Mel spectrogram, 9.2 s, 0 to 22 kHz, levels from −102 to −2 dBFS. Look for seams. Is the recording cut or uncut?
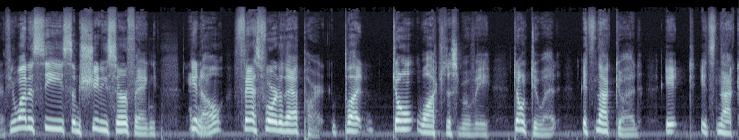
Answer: cut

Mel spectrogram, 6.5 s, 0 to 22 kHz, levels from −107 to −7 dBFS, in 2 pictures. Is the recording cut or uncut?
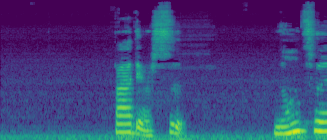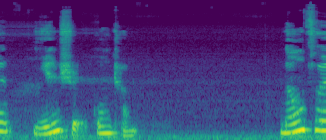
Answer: uncut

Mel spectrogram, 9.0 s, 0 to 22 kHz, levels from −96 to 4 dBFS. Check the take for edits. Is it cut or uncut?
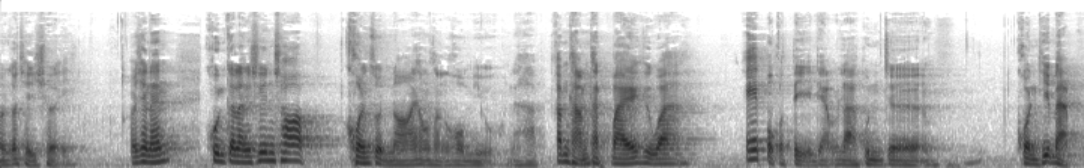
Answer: cut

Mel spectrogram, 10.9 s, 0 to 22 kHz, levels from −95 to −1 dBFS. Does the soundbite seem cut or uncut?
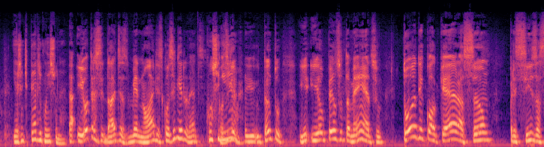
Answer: cut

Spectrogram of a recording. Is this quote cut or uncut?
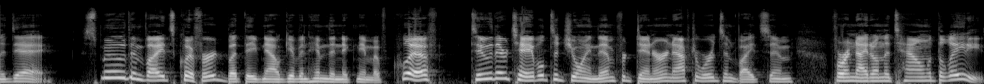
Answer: uncut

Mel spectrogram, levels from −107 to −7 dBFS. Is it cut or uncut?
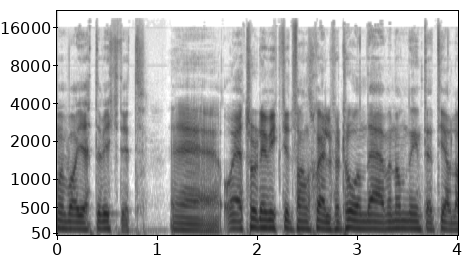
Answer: cut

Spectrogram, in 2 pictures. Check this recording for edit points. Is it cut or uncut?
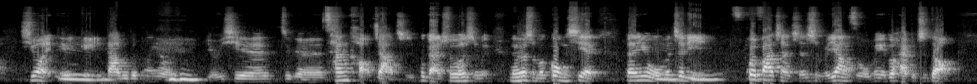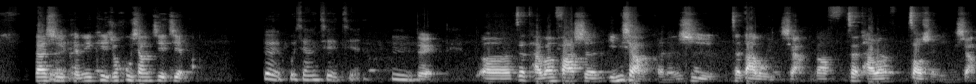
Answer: cut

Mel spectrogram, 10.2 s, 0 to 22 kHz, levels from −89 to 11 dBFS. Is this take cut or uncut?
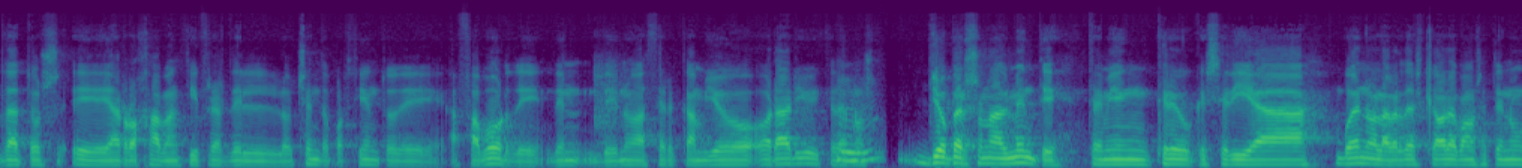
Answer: cut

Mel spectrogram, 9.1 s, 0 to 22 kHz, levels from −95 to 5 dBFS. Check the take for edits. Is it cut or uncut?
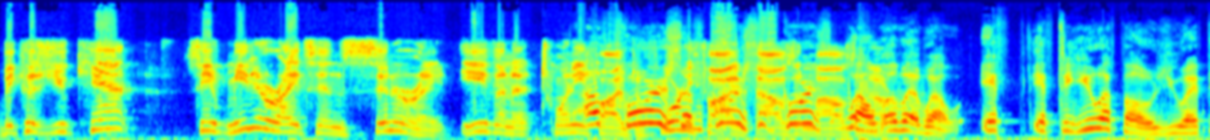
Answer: uncut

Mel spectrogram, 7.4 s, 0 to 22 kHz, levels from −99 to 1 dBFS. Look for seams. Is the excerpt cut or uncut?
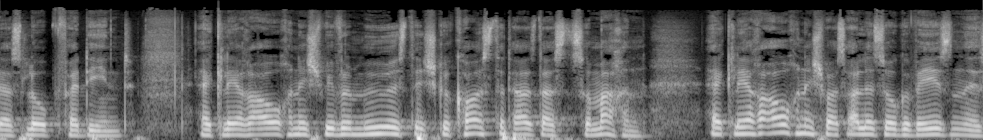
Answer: uncut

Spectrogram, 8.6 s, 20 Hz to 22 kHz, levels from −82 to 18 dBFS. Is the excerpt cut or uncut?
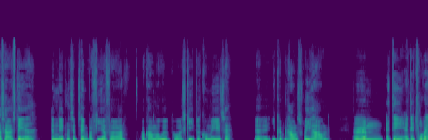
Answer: cut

